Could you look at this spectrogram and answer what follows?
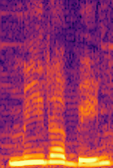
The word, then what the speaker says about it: मीरा बेन: गुजराती में इसका उच्चारण मीरा बेन किया जाता है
